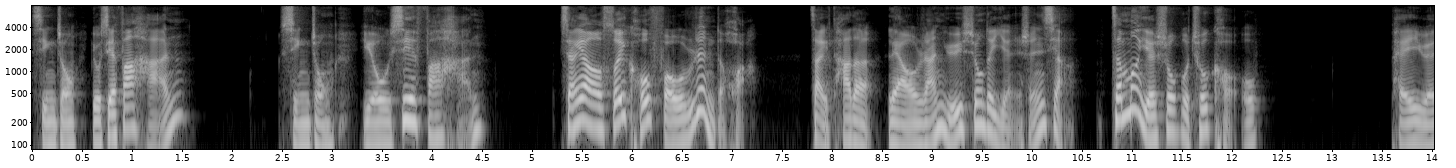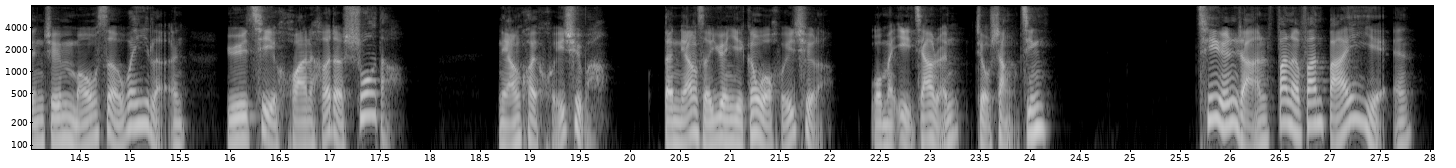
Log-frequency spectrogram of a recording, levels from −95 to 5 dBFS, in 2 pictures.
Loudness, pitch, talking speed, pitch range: -23 LUFS, 120 Hz, 180 characters per minute, 100-160 Hz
